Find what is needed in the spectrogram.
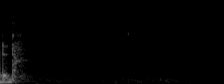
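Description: A few faint computer mouse clicks in a quiet room, after the tail end of a spoken word.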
